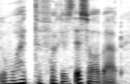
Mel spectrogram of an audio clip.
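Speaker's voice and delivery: hushed wary thought to yourself; muttered aside. Retold or imitated. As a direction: mutter it privately, well under your voice. Inner reaction to approaching stranger.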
